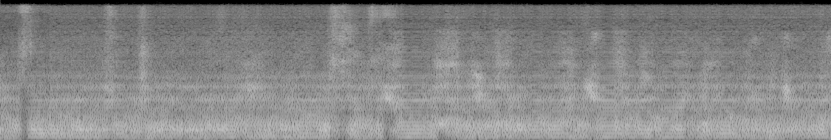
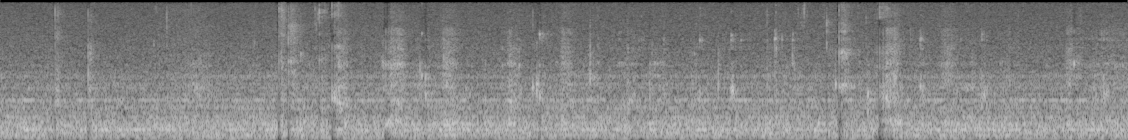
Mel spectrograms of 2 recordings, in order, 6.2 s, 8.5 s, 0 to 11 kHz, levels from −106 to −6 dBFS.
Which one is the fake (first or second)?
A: first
